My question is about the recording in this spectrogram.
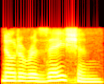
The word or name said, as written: notarization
